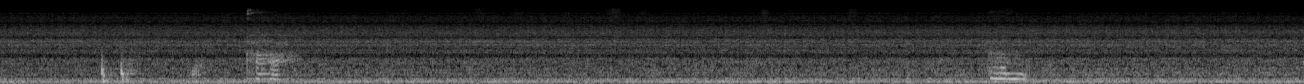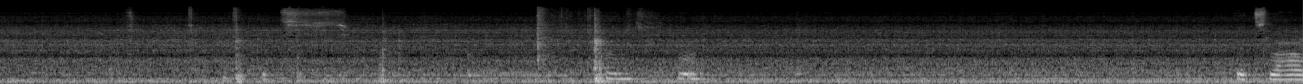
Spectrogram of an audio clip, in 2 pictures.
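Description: A woman speaks softly and briefly, close by, with long pauses.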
